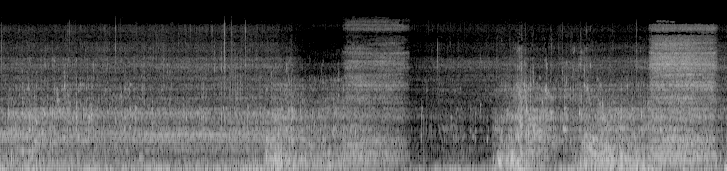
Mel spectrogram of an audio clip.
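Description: Scuba regulator breathing underwater: a hissing inhale through the regulator and a gurgling rush of exhaled bubbles. The bubbles die down briefly about six seconds in, then come back loudly.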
